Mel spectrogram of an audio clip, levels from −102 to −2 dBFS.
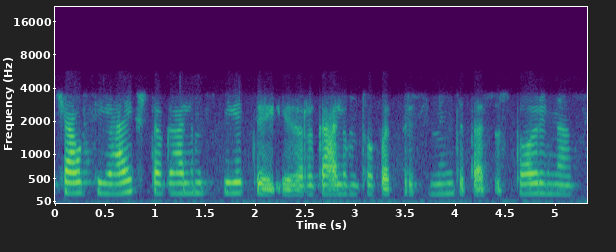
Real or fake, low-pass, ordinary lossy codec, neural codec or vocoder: real; 5.4 kHz; Opus, 24 kbps; none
